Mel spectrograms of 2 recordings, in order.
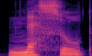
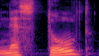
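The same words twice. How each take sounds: First: The t sound is silent in the middle. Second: The t sound is pronounced in the middle. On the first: The speaker calls it right. "you don't pronounce the t there" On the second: The speaker calls it wrong. "you don't say nestled"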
